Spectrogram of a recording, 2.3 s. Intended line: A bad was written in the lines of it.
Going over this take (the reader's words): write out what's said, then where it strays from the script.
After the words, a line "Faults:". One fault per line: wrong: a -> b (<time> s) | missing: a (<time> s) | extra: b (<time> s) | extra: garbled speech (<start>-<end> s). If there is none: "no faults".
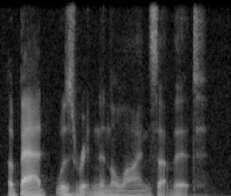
A bad was written in the lines of it.
Faults:
no faults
